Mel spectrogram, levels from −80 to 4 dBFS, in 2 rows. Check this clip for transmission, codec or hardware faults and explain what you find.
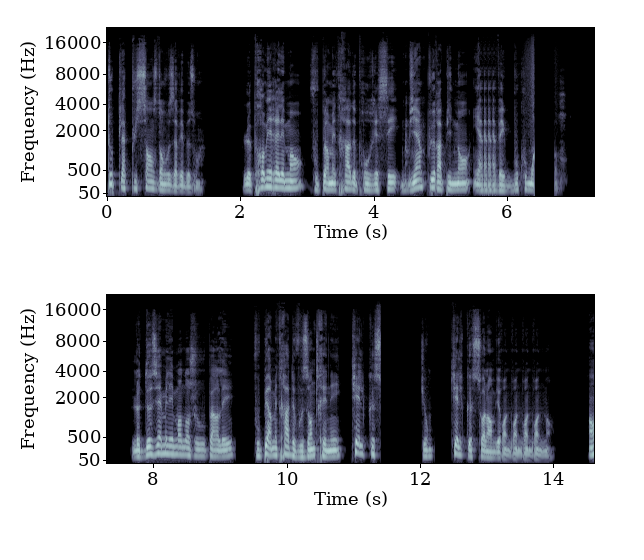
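Two kinds of fault are present in this speech clip: repeated frames and wireless microphone squelch dropout.

Repeated frames occur at 5.65 to 5.84 s, after "bien plus rapidement et". A 64 ms block plays three extra times, adding 192 ms. They recur at 13.36 to 13.84 s, after "quel que soit", where a 160 ms block plays three extra times, adding 480 ms. Compressed frames were delivered more than once, so the decoder replays them. The result is an audible stutter.

Wireless microphone squelch dropout occurs at 6.21 to 6.77 s, with a 308 ms mute. It recurs at 11.28 to 12.02 s, between "de vous entraîner quelle" and "quel que soit", with a 624 ms mute. The FM link faded and the receiver's squelch closed, giving a brief surge of hiss followed by near-silence.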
